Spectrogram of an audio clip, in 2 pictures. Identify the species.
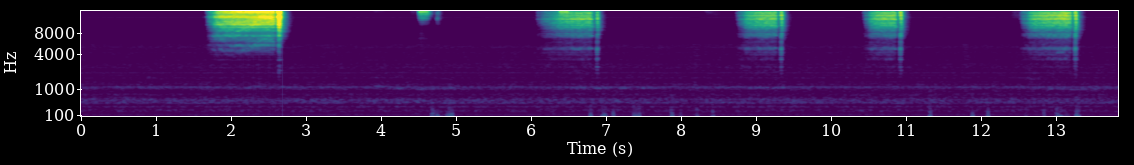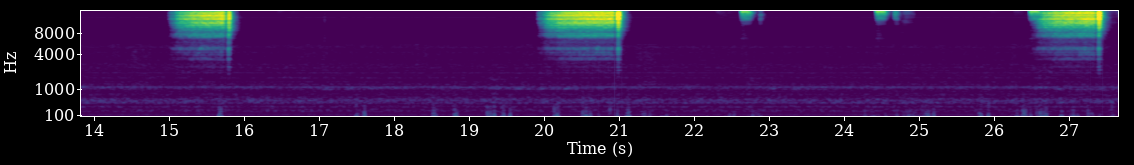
Acrometopa servillea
